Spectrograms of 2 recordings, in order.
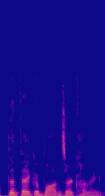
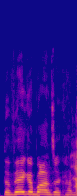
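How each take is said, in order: First: Low, soft imitation of a stranger; quiet ominous stranger. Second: Raised-volume imitation with a laugh in it; louder stranger. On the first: Train stranger repeats his warning to a passenger, quiet imitation. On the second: Train stranger gets louder with his warning, raised voice. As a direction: call out his warning loudly, amused. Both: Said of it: "he gets louder now".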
